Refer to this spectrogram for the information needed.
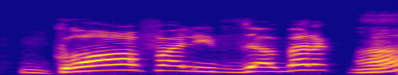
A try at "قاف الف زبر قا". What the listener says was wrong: ہاں، گاف کہاں سے آ گیا؟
